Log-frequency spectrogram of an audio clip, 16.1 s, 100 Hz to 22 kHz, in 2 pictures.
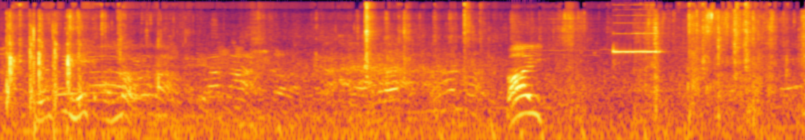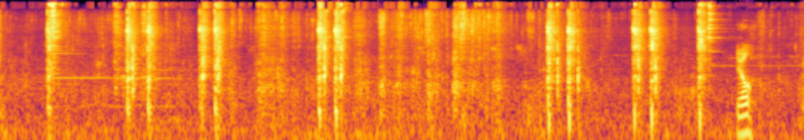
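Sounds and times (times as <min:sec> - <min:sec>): airsoft pistol shots: 0:13.5 - 0:15.2.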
